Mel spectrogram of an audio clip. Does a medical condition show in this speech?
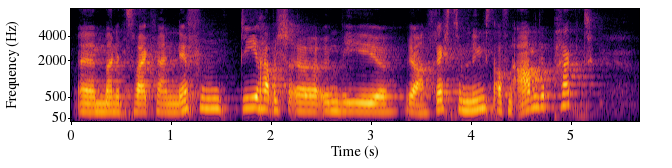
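Yes: cleft palate, mild.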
